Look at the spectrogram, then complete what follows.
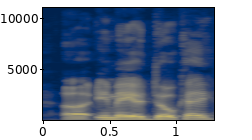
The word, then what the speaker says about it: Ime Udoka: Ime Udoka, that's how you say it. Udoka?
